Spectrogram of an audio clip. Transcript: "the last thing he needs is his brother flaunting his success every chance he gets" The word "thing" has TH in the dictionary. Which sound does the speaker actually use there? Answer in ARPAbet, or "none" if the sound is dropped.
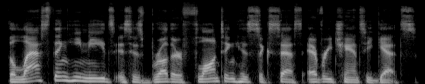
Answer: TH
